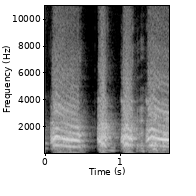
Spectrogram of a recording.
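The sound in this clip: A man imitates a crow call with his voice while duck hunting, giving four harsh, nasal caws in quick succession, the first drawn out and the others shorter.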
